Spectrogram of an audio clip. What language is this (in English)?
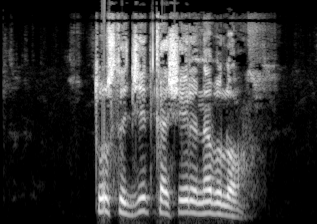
Kati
